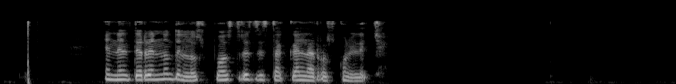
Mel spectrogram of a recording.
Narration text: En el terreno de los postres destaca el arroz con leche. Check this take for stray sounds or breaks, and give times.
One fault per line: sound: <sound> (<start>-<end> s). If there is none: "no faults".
no faults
